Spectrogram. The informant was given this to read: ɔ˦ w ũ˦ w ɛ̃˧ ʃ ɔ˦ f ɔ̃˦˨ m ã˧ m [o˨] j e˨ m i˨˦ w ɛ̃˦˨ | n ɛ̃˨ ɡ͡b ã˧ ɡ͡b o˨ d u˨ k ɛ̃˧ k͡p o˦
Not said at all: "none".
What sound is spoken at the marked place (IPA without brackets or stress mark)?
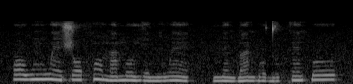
o˧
